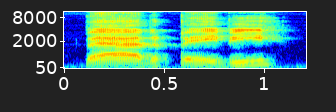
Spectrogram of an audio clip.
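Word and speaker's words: Bhad Bhabie: Apparently her name is Bad Baby, and it's spelled BHADBHABIE.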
